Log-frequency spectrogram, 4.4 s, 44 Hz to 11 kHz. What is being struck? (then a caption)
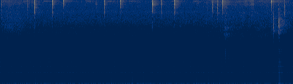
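Small plastic lip gloss tube. A small square plastic lip gloss tube with a white cap and an orange-brown filled body is held in the hands and tapped and scratched with long red nails. About 16 quiet, sharp, bright clicks ring out at uneven intervals, each dying away almost instantly, over a faint high hiss.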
